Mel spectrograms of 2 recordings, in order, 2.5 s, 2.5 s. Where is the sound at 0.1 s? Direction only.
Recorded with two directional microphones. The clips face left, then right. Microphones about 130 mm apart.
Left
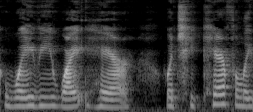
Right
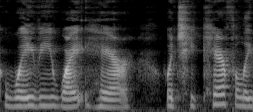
45° left (ahead or behind).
